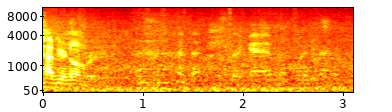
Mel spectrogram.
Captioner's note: woman giggles nervously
